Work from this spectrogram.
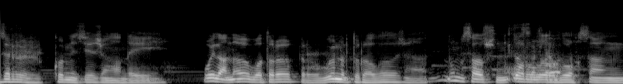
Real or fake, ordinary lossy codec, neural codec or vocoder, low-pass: fake; none; codec, 16 kHz, 4 kbps, X-Codec, HuBERT features, trained on general audio; 7.2 kHz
